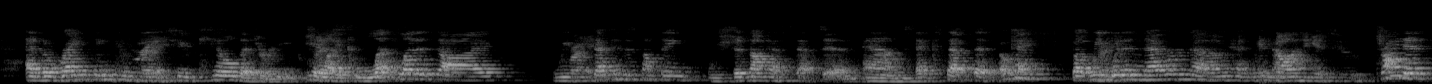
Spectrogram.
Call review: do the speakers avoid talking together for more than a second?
Yes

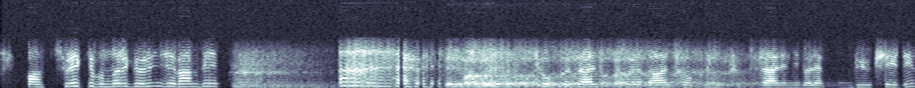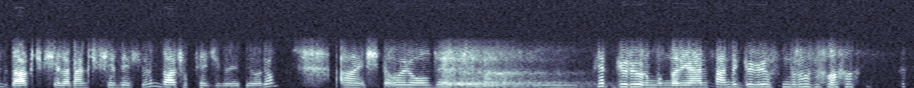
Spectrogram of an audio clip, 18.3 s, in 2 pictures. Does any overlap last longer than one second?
Yes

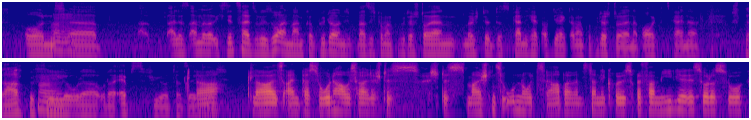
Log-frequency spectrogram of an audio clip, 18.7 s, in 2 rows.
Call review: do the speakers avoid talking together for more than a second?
Yes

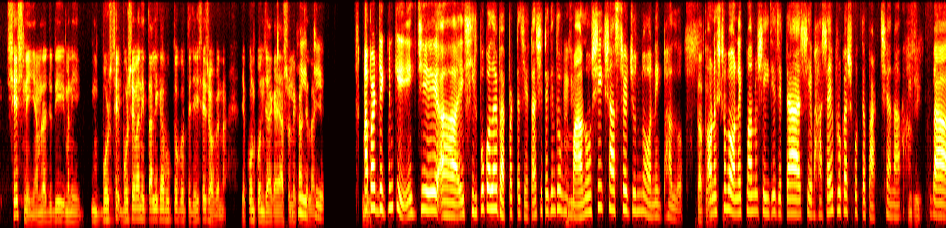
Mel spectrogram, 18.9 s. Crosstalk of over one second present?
No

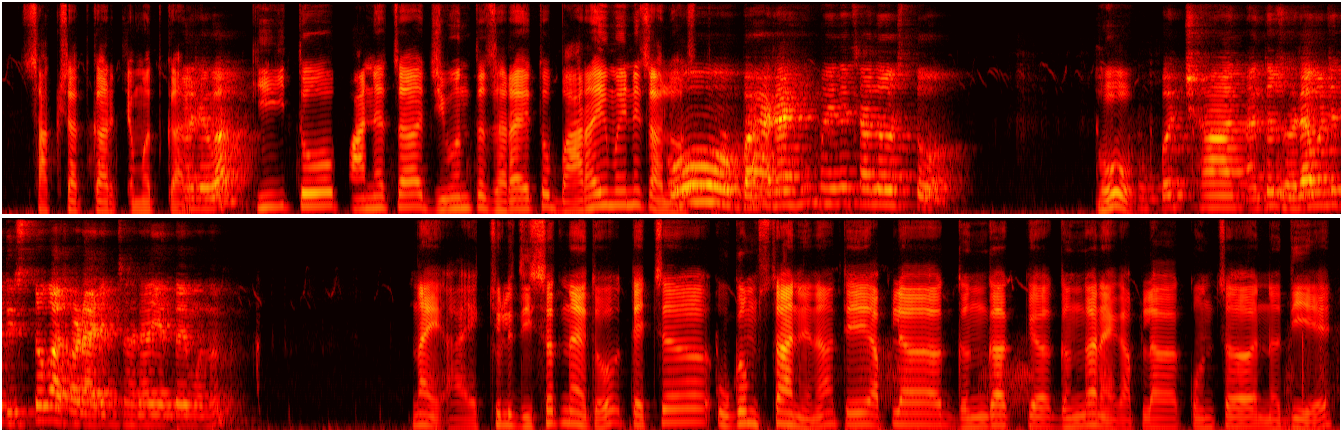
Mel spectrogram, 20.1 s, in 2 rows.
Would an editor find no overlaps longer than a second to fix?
Yes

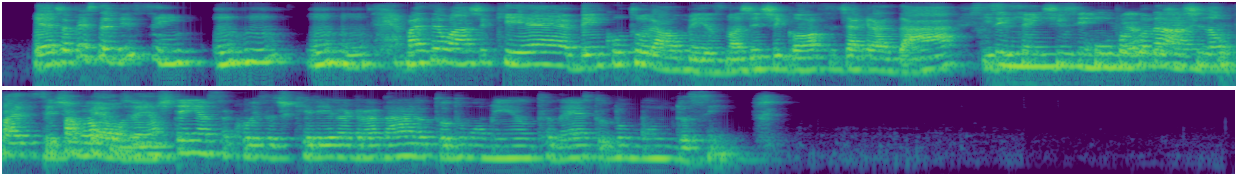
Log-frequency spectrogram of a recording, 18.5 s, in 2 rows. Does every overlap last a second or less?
No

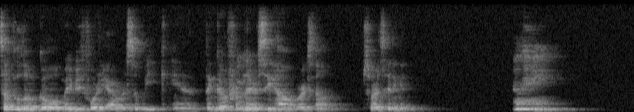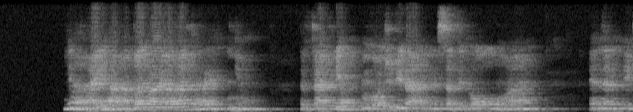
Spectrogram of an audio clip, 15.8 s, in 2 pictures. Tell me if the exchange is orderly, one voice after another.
Yes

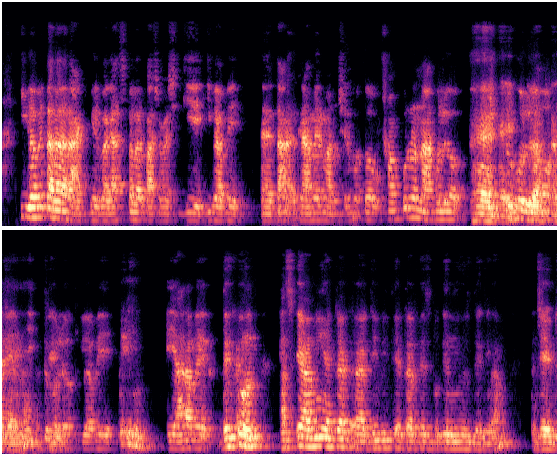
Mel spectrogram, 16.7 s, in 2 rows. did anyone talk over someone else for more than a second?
Yes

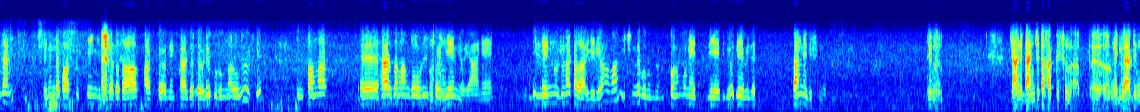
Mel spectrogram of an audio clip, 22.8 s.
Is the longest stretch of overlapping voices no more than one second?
Yes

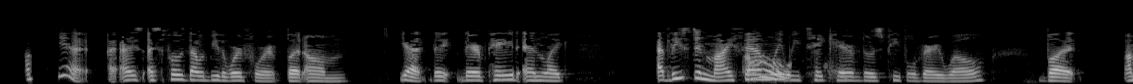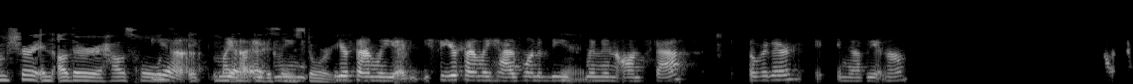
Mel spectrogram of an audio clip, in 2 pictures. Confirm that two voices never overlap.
No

